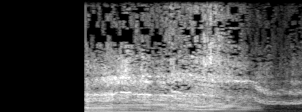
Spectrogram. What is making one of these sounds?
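A muscle car engine revs loudly.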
